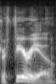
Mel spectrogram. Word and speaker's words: Refugio: Refugio is pronounced Refugio. It's a Texas thing.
